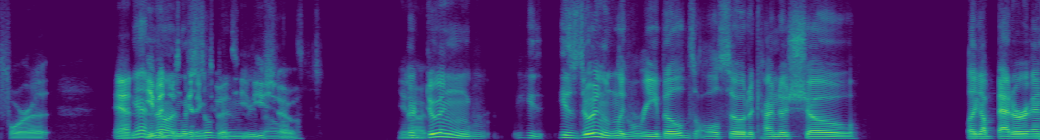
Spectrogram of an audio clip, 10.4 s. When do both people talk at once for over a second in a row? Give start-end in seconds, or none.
1.3-3.0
